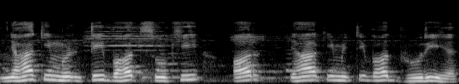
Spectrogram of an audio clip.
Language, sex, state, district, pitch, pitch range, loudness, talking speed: Hindi, male, Uttar Pradesh, Lucknow, 190 Hz, 165-205 Hz, -17 LUFS, 155 wpm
